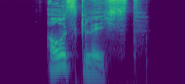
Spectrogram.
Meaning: second-person singular dependent preterite of ausgleichen
- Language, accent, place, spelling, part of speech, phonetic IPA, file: German, Germany, Berlin, ausglichst, verb, [ˈaʊ̯sˌɡlɪçst], De-ausglichst.ogg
